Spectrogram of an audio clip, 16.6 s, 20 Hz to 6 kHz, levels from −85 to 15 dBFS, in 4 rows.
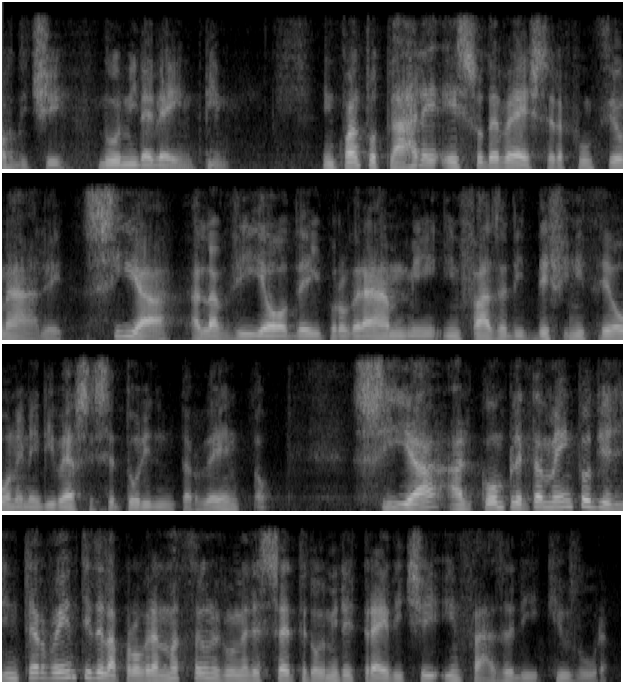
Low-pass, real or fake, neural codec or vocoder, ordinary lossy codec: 5.4 kHz; fake; codec, 16 kHz in and 24 kHz out, 0.6 kbps, FocalCodec, streaming, 4096 codes; none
